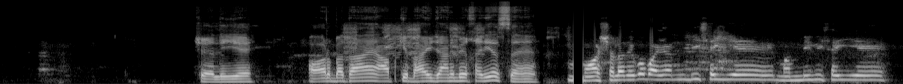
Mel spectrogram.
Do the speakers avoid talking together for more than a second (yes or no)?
yes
